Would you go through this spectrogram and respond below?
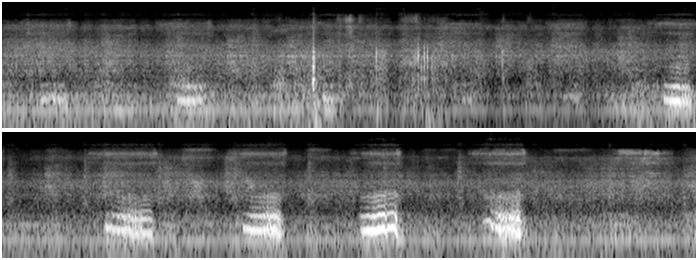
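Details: Sleeping domestic cat snoring: soft, low, breathy rasps in a steady rhythm, stronger toward the end and coming roughly every one and a half to two seconds, over a faint constant hum in a quiet room.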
